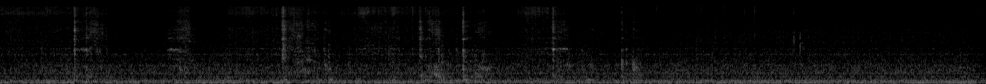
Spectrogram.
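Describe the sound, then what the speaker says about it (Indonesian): Seasoning, mushroom stock and oyster sauce are stirred together in a pan over a small flame. A steady sizzling hiss runs under scattered scraping clinks of the spoon against the pan, and nobody speaks. "Ini kita aduk-aduk kembali sampai tercampur rata."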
